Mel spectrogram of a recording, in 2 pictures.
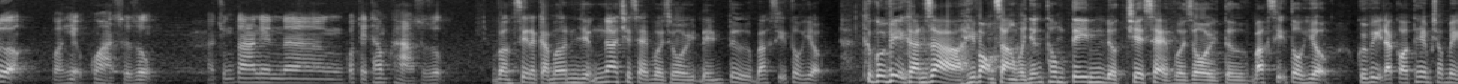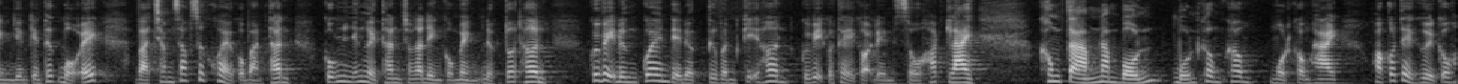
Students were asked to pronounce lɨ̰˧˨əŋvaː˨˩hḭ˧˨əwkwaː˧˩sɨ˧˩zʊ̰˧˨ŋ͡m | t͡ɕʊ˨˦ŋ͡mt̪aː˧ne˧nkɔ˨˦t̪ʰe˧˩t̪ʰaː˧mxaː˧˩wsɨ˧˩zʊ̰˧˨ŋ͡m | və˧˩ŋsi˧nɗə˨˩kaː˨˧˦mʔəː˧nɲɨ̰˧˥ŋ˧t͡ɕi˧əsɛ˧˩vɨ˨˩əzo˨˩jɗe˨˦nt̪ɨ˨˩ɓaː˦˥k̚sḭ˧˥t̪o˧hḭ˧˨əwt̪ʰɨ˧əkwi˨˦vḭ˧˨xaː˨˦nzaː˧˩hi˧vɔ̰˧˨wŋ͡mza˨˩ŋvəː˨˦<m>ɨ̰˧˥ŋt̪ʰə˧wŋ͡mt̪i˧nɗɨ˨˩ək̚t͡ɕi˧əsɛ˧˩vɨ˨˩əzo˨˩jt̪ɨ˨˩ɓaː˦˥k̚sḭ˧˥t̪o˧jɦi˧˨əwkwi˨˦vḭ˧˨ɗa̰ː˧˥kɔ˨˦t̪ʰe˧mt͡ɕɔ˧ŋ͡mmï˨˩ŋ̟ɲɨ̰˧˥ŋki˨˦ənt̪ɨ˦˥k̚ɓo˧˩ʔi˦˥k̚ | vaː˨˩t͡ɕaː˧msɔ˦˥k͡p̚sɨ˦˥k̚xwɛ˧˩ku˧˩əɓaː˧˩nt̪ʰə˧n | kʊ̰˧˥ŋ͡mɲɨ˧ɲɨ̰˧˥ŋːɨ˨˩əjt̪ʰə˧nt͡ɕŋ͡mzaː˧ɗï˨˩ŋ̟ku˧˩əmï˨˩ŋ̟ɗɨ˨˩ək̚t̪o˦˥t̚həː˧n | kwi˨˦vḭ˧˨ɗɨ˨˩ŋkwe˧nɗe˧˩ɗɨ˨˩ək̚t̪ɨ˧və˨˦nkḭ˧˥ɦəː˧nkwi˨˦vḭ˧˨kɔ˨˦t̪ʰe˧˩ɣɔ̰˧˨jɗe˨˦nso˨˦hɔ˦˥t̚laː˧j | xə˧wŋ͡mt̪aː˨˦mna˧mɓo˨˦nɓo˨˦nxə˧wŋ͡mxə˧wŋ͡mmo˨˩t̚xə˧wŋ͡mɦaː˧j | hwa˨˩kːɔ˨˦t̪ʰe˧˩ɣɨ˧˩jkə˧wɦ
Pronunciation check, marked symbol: incorrect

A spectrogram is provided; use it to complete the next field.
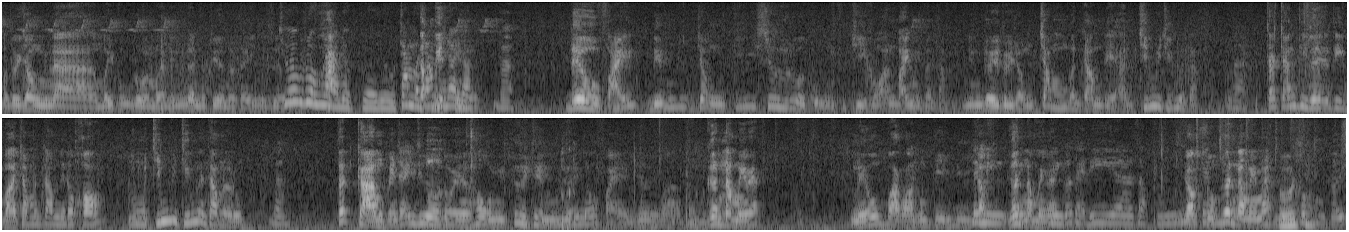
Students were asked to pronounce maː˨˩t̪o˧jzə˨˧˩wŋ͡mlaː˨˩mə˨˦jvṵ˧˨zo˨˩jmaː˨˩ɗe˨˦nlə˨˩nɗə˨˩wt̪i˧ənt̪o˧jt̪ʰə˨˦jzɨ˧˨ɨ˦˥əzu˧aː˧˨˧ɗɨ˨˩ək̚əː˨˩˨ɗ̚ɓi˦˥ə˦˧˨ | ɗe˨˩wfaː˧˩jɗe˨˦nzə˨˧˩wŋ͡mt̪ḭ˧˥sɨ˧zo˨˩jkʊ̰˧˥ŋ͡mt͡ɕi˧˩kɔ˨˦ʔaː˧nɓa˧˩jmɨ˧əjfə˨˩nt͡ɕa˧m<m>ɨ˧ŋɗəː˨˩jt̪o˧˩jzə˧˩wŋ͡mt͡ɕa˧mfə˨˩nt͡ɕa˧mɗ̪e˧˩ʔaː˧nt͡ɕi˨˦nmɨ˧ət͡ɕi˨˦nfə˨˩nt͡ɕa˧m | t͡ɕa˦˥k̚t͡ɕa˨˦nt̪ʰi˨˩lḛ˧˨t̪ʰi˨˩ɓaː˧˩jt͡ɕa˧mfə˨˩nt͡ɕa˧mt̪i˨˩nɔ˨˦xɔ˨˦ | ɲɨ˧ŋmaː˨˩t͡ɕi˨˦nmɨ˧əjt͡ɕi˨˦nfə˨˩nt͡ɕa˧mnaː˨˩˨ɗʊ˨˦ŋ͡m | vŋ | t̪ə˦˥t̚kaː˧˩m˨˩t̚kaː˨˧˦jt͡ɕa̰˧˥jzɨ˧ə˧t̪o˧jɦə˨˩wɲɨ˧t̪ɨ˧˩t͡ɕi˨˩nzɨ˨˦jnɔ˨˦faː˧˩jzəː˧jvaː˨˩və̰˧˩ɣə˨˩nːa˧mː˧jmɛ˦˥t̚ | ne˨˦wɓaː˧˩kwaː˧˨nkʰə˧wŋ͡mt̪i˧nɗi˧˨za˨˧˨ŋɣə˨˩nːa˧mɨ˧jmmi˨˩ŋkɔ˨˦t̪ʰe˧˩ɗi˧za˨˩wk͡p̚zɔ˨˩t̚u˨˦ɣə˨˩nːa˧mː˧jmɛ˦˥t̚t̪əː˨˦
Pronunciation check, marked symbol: incorrect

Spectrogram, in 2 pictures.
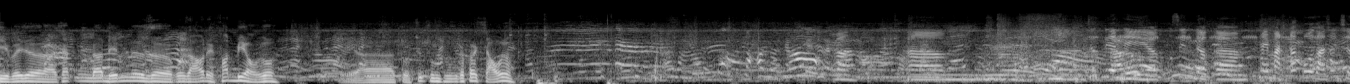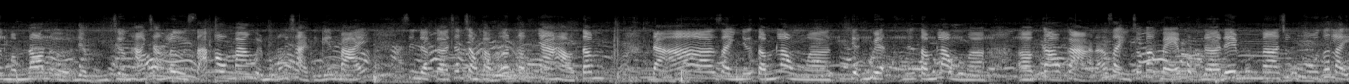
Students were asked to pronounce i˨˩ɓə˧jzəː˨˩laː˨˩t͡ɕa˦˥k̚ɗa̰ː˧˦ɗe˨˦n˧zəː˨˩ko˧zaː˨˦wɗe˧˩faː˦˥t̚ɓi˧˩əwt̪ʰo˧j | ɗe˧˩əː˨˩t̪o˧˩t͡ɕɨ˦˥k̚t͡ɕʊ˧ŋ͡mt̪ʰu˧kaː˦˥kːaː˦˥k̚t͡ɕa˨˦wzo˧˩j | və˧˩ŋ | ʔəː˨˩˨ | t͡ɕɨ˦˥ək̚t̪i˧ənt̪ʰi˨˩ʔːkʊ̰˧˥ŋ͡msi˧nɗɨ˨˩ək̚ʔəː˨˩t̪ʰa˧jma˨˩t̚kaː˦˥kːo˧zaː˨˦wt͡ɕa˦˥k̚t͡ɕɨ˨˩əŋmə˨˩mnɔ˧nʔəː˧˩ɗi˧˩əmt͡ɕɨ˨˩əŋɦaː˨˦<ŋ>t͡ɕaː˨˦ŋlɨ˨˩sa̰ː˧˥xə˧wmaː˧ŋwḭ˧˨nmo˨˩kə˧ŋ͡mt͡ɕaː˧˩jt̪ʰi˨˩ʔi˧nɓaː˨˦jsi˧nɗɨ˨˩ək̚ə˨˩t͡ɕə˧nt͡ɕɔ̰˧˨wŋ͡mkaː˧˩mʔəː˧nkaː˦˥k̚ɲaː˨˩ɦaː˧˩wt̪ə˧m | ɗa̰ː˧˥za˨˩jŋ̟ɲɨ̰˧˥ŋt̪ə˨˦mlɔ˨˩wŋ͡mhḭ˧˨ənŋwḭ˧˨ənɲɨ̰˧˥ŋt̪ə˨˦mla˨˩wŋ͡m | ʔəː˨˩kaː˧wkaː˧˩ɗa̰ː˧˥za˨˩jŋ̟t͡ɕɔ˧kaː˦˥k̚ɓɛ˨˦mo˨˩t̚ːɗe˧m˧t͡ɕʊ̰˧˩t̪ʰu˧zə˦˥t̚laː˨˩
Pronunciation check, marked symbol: correct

